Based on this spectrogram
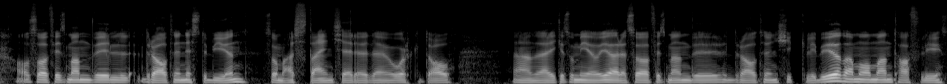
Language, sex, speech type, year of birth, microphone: Norwegian, male, spontaneous, 1983, Sennheiser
